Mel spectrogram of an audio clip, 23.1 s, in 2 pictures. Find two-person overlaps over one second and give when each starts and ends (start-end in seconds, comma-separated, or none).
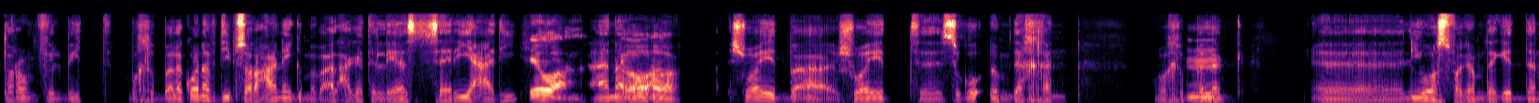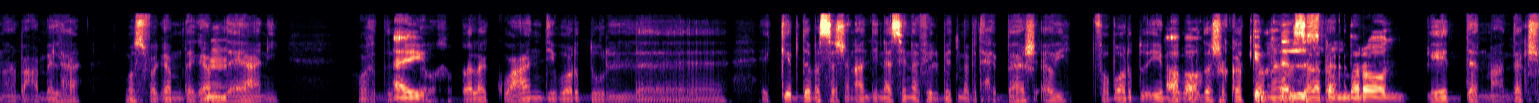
20.3-21.7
